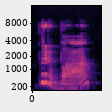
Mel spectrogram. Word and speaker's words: верба: прочитаємо першу пару слів верба верби у першому слові верба звук голосний е не наголошений тому він вимовляється чується наближено до звука и А у слові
